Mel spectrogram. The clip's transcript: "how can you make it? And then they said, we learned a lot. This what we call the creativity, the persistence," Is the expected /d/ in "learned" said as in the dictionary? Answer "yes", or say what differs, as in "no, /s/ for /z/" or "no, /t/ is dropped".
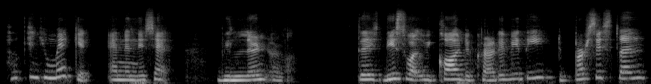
no, /d/ is dropped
